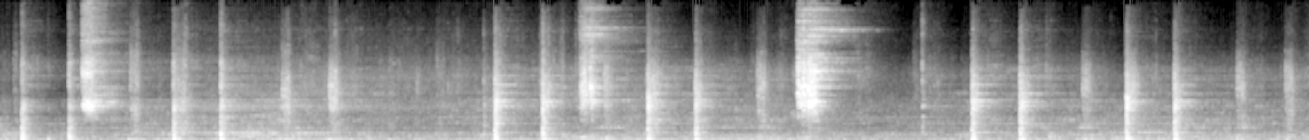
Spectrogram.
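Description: Passenger coaches rolling past close by. The wheels clack over the rail joints in sharp, irregular knocks over a low rumble, with a few short high wheel squeals, the loudest about eight seconds in.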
